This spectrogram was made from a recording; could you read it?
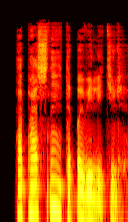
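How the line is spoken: Timid, very quiet old man. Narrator (Russian): робко и очень тихо проговорил сморщенный старичок с длинной седой бородой

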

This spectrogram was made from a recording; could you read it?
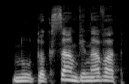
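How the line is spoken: Snapping retort. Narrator (Russian): огрызнулся

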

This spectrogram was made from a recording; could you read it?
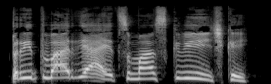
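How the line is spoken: Shout. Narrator (Russian): крикнул Шурик

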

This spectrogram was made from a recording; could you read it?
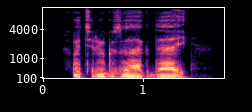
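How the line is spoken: Insistent whisper. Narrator (Russian): настойчиво шепнул он

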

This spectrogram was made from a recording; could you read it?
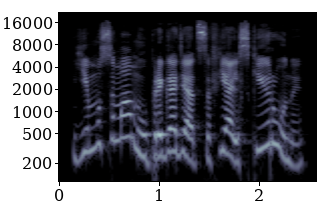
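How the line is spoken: Spiteful insinuating tone. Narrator (Russian): намекнул Скьёльд, злобно глядя на Вигмара

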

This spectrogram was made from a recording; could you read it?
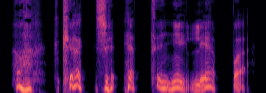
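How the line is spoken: Half laughing, half crying. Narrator (Russian): Ларри наполовину смеялся, наполовину плакал

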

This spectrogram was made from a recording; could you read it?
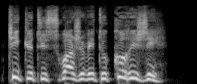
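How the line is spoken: Savage roar. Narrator (French): Il poussa un rugissement sauvage

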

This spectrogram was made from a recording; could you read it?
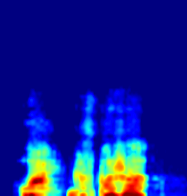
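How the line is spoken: Breathed out. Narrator (Russian): выдохнула Керт

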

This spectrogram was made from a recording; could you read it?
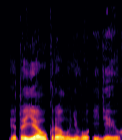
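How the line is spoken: Chuckling. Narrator (Russian): хохотнул Михаил

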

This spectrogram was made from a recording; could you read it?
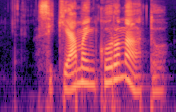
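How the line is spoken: Plain. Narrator (Italian): rispose Car

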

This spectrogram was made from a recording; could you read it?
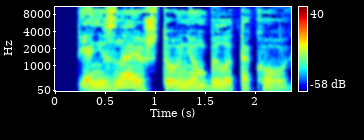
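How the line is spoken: Plain. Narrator (Russian): говорит он

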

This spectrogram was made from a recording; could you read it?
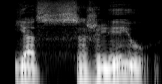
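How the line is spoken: Embarrassed, forced out. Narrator (Russian): смущенно выдавил Никита

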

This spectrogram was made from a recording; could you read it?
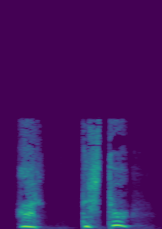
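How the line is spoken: Girl's whisper. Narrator (Russian): прошептала девушка

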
